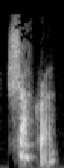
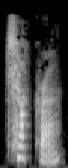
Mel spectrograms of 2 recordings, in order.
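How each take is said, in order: First: The word begins with a sh sound. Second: The word begins with a ch sound. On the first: The speaker calls it wrong. "not chakra, not a sh" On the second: The speaker calls it right. "I say chakra, ... but a ch"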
